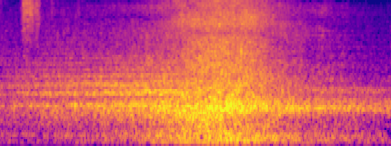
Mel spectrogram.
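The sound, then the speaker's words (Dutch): A car drives by on the way to the harbour of Den Oever, with a steady, broad rush of road and engine noise that swells toward the middle and eases off again, moderately loud, with no voices. “Dan gaan we een stukje met de auto naar de haven van Den Oever en lopen we vervolgens via de sluizen de bouwplaats op.”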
